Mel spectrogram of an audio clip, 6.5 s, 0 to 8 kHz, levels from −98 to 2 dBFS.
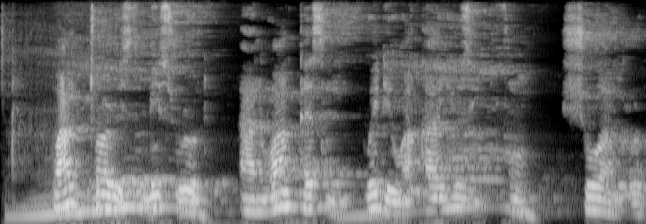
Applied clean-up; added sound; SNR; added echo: classical method WPE with log-MMSE.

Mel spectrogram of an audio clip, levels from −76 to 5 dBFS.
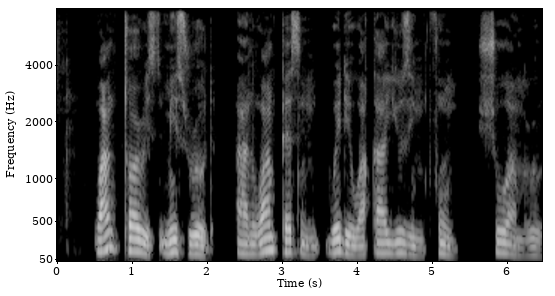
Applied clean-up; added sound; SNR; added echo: none; none; none; none.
